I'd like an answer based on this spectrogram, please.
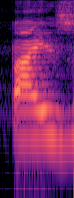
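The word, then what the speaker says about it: piezo: जिसका नाम है अ पाइज इलेक्ट्रॉनिक या इलेक्ट्रिक सेंसर स्पेलिंग है पी आई इ जड ओ पाइज और देन इलेक्ट्रिक सेंसर आप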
